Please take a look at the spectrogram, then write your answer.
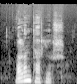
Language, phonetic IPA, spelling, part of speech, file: Polish, [ˌvɔlɔ̃nˈtarʲjuʃ], wolontariusz, noun, LL-Q809 (pol)-wolontariusz.wav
